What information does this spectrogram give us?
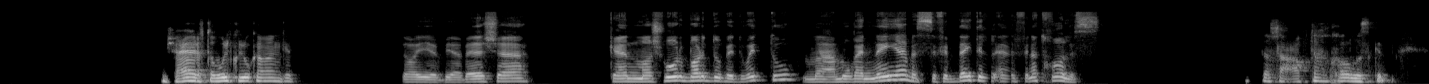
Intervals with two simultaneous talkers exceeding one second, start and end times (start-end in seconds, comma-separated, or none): none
